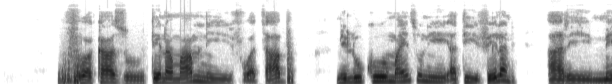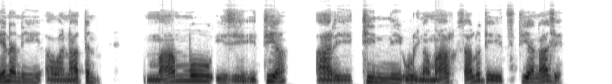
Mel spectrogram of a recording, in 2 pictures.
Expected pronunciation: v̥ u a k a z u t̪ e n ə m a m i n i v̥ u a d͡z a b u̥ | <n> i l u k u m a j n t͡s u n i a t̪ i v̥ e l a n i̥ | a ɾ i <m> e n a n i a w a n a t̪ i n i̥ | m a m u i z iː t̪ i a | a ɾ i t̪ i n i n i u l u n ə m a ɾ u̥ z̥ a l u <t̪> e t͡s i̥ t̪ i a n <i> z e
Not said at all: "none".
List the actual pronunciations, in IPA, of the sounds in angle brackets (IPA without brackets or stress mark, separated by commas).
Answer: m, m, d̪, a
